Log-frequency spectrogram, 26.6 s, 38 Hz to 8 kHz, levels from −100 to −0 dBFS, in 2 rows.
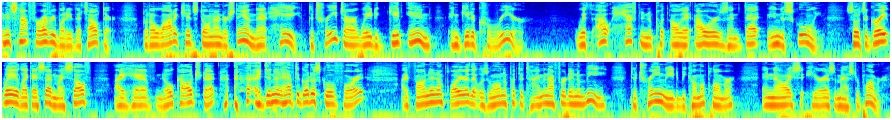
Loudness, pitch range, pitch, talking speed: -26 LUFS, 135-170 Hz, 150 Hz, 210 wpm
